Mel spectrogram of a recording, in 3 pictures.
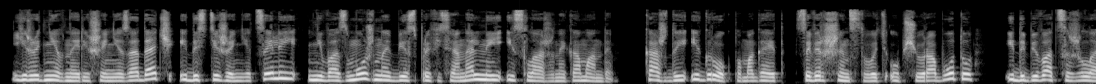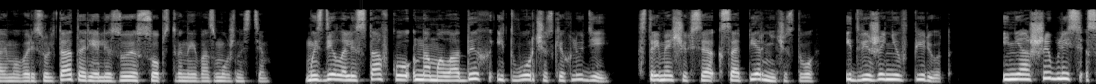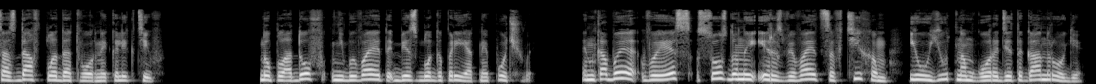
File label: russian female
